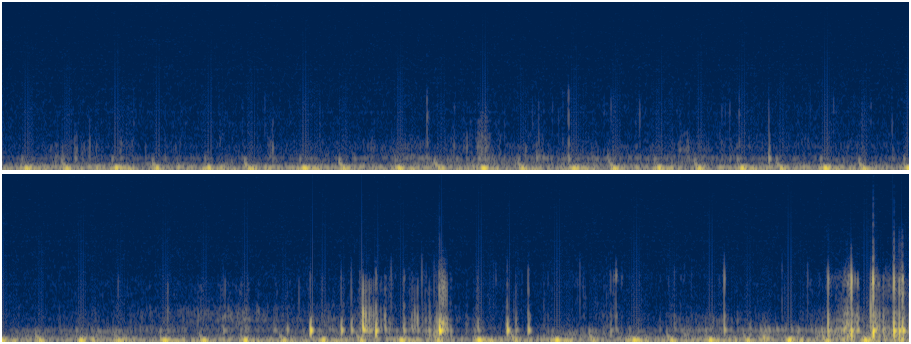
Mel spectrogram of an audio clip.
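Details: Stomach after not eating all day with only coffee, with hunger pangs and a slight headache: low continuous rumbling with soft throbbing, then louder bubbling gurgles toward the end; hunger borborygmi.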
